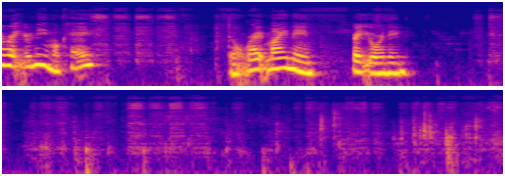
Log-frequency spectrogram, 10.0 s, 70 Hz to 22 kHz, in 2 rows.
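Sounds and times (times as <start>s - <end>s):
marker scratching on paper: 0.7s - 2.4s, 4.7s - 10.0s.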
